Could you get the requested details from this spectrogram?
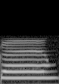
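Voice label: "goeng", Cantonese, tone 1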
